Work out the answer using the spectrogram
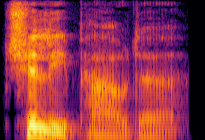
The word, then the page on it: chili powder: British English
